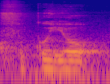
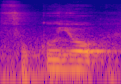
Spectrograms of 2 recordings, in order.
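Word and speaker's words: 服用: It's called 服用. Right? Literally the same Chinese characters, but it's pronounced as 服用.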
